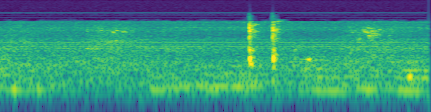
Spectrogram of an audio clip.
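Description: Two quick clicks of a computer mouse about a second in, close together, over faint background hiss.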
